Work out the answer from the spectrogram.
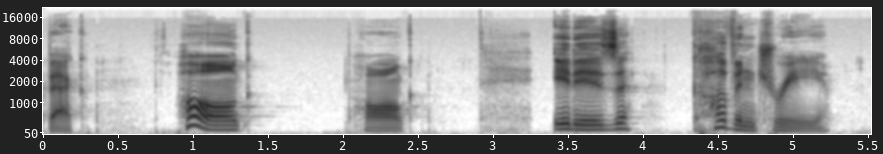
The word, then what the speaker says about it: Coventry: i take that back honk honk it is coventry coventry or coventry capital c-o-v-e-n-t-r-y noun from 1765 a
